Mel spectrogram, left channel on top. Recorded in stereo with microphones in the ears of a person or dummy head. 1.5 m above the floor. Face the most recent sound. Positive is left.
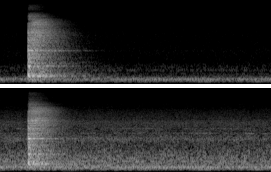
turn(degrees=5)  # may be behind; listen again after turning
